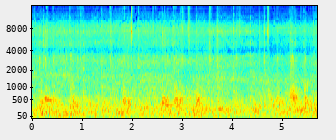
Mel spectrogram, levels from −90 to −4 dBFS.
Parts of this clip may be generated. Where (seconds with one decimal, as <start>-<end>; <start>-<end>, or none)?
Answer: 0.5-1.3; 3.0-4.8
